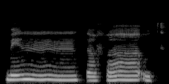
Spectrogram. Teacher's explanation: ikhfa kerana huruf nun sukun bertemu huruf fa. Cara membacanya samar dengan dengun dan ditahan selama 3 harakat. Pada waktu mengucapkan huruf nun mati, sikap lidah dan bibir dipersiapkan menempati huruf fa.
